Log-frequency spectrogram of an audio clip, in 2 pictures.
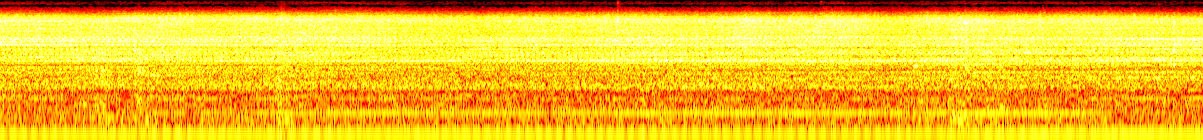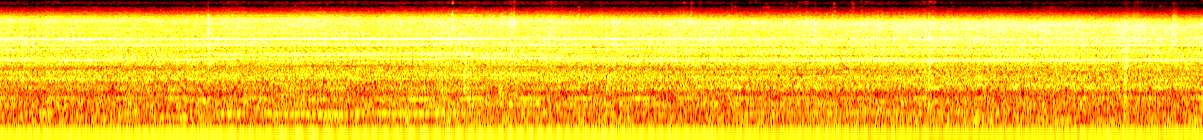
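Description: Crawler bulldozer's diesel engine running steadily with a constant low drone as the dozer pushes river sand and gravel with its blade.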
